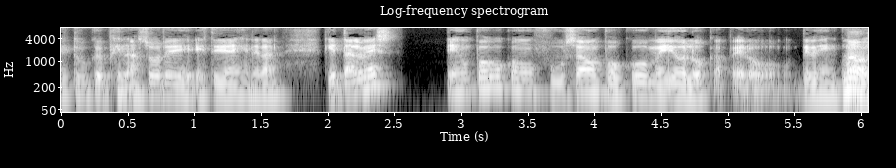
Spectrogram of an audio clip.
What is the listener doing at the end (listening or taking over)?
taking over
